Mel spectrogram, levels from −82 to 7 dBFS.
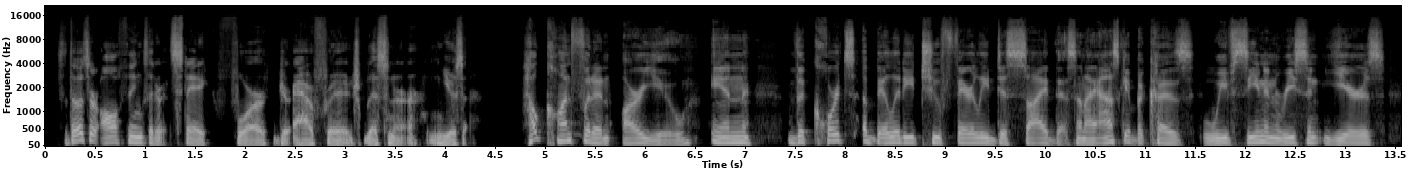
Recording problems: none

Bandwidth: 15.5 kHz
